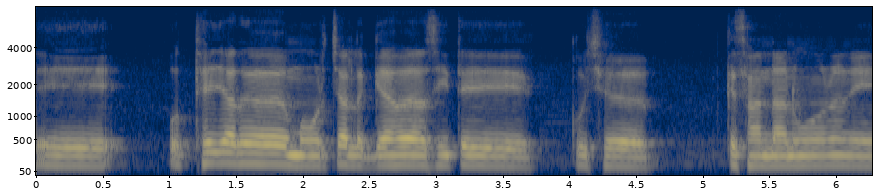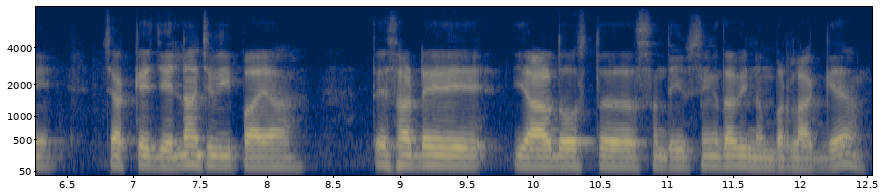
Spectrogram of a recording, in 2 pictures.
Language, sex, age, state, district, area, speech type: Punjabi, male, 45-60, Punjab, Rupnagar, urban, spontaneous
